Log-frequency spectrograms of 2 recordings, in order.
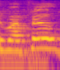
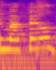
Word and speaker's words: m'appelle: Maybe it's the way she seemed to think m'appelle rhymes with my apple. Sit down, Patty. Yes, Madame Bouvier, right. Madame Bouvier.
